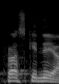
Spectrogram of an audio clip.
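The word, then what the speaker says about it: προσκυνέω: Same word, proskuneo. I'm using modern Greek pronunciation, not mispronouncing the Greek.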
